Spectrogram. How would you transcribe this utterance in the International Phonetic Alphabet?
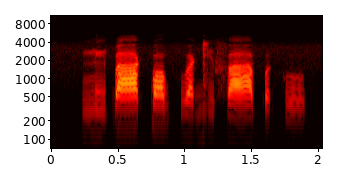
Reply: nĩ˧ɓaː˦ k͡pɔ˦ kʷa˦ɡi˦faː˧pə˨ ku˨

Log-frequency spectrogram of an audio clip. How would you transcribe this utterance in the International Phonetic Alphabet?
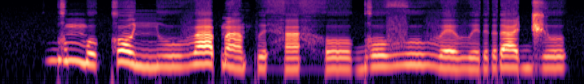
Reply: ɡʊ˦mo˨kɔ˦˨ ɲuː˨βa˦ ɓã˨pɪ˨hã˨ hoː˨ɡo˦ vu˦ βɛ˨βɪ˨ ra˦d͡ʒʊ˦

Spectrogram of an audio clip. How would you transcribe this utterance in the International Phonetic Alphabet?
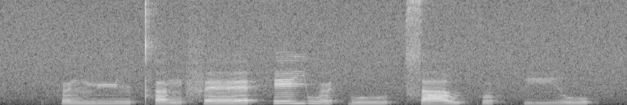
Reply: hɵ˧nmyː˧n t̪ʰɐ˨˥ŋ fɛː˨˥ he˥jwɵ˨t̚wuː˨˥t̚saː˨˧w kʊ˧k̚piː˨˥w

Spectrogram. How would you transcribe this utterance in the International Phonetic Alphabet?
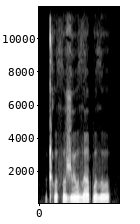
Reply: ʈʰʊθʊʒʏʊ̯ ðɐ pʊðʊ

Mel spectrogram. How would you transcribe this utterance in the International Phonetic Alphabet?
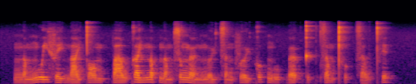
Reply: ŋɐ˨˩m ŋuː˥jfe˧jn̪aː˨j t̪ɔː˨mʊ˧k̚paː˨˧wkɐ˥j n̪ɐ˥p̚n̪ɐ˨˩msʊ˥ŋœː˨˩n ŋɵ˨ɥt͡sɐ˨˩ŋfɵ˧ɥkʊ˥k̚ ŋuː˨k̚œː˨˥k̚t̪ɪ˨˥k̚t͡sɐ˧m t̪ʰʊ˥k̚sɐ˨˥w t̪ʰɪ˥k̚

